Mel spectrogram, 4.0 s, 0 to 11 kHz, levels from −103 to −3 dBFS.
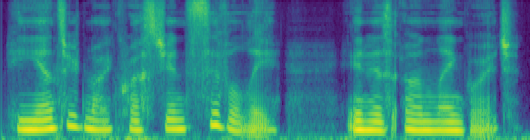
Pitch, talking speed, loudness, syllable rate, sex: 185 Hz, 135 wpm, -17 LUFS, 4.9 syllables/s, female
